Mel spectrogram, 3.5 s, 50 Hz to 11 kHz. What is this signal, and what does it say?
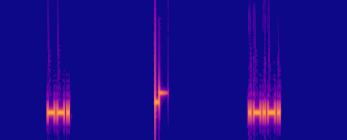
Morse code, heard as a keyed tone, about 48 wpm, 700 Hz. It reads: G <AR>
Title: Single Character (Letter:Number:Punctuation:Prosign) Alt 50wpm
